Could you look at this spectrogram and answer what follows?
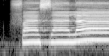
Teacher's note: La ada hukum mad tabi'i muqaddar sebab huruf lam berharokat fathah panjang. Cara bacanya dipanjangkan 2 harokat.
